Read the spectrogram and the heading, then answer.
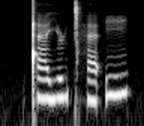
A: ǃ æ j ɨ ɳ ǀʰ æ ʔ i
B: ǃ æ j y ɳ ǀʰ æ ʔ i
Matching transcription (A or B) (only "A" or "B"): B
